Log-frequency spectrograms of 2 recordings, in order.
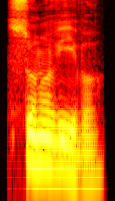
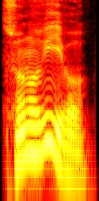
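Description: First: Mildly raised realisation; dawning relief. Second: High, jubilant exclamation; elated relief. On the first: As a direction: say it as first realising it. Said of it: "pensò Settimo". (sollievo appena accennato) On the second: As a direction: let the joy leap upward. Repeated in rising joy of survival. (esultanza acuta) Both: A narrator's reading.

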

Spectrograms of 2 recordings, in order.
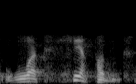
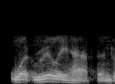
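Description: First: Slow, put-on Russian accent; playful Russian accent for a laugh. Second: Said in the usual way. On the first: Shown as a demonstration. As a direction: drag out the words in a mock Russian accent. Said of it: "in my Russian accent". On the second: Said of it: "as I like to say".

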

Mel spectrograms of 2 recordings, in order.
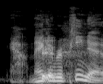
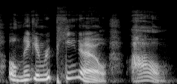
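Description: First: Said in the usual way. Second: Put-on Megan Rapinoe said as "Meykin Rupinoe" in a light Baltimore accent. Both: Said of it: "It's the Baltimore accent".

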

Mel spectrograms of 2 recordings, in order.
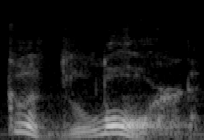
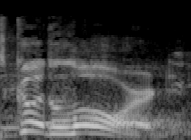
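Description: First: Mildly exasperated, higher-pitched exclamation; frustrated. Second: Loud, high exclamation of frustration; exasperated. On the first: Retold or imitated. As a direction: imitate a frustrated sigh of words. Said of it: "Jesus is just frustrated". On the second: Acted. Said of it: "What I say is".

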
